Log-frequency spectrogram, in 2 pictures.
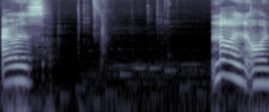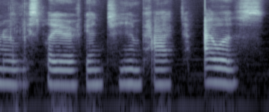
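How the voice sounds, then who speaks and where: A woman's voice: mid-range voice, fairly even intonation, takes it slowly, sharp tone, smooth. A woman streaming a video game, chatting casually in a rambling, self-interrupting way. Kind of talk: casual chat while gaming. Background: game music.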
